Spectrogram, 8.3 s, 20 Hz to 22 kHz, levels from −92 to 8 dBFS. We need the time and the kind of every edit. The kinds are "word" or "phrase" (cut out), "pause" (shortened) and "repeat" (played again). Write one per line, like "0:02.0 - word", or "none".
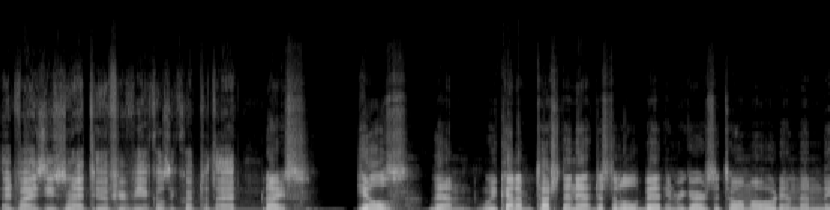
none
